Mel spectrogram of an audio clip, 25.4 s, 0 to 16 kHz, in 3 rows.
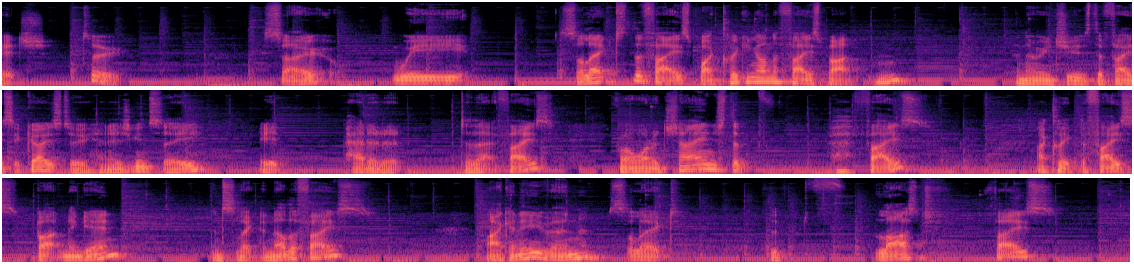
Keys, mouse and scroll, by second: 5.3 click, 7.4 click, 13.0 click, 17.7 click, 20.4 click, 21.4 click, 24.0 click, 24.9 click.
